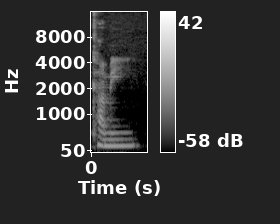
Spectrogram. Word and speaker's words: Camille: um and of course they don't say my name like Camille it's more like Kami because the name itself is French anyway uh yes Torsten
